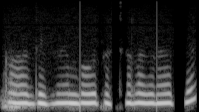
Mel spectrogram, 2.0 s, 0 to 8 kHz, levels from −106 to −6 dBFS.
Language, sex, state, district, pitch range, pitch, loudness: Hindi, female, Bihar, Gopalganj, 240-245 Hz, 240 Hz, -34 LUFS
